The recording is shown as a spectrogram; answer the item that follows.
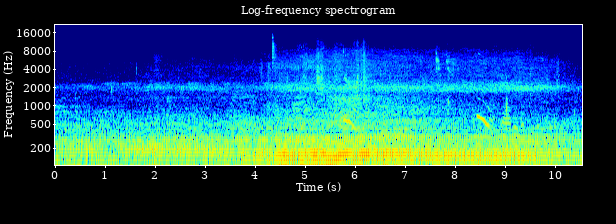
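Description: A small motor vehicle engine running, swelling louder through the middle and then easing off, as a motorbike does when it passes.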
